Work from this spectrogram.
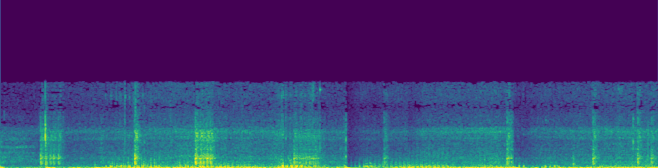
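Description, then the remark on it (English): Fire trucks rumble past outside near a hospital, a steady low engine drone filling the background with a few brief clicks and thumps, moderately loud and continuous, with no one speaking. “And there's fire trucks and stuff going on. I hate living near a hospital, but whatever.”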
